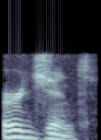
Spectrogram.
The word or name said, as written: urgent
